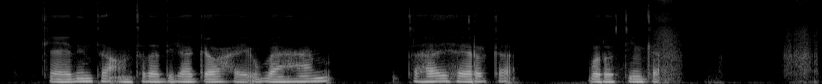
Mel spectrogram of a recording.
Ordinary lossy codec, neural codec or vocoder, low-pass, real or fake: none; none; none; real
